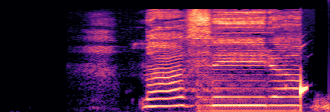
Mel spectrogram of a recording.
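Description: A song with singing plays.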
